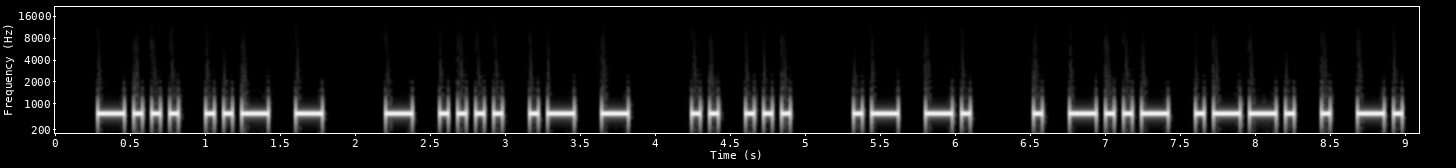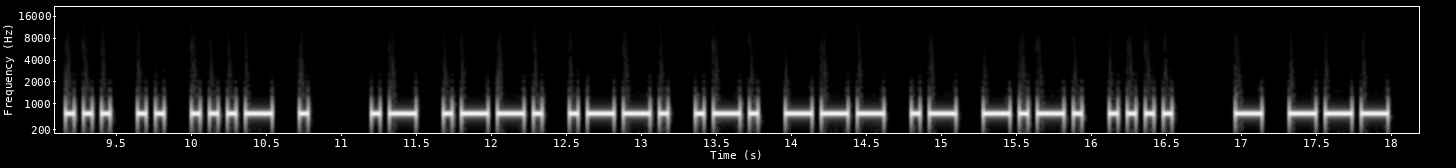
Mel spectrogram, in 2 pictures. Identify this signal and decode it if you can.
Morse code, heard as a keyed tone, about 20 wpm, 700 Hz. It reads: BUT THAT IS AN EXPENSIVE APPROACH TO
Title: Sentences from Top 1000 Words - Review Part 6 - 20wpm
